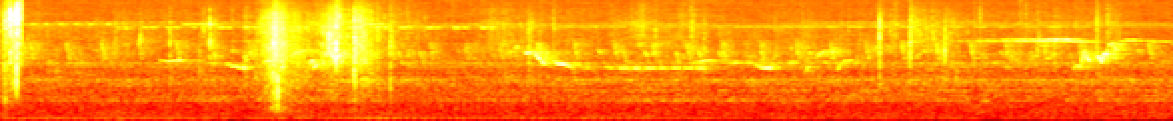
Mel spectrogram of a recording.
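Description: Quiet forest ambience: faint, drawn-out bird whistles that glide up and down, heard a few times, with a couple of brief rustles of dry leaves about three seconds in.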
